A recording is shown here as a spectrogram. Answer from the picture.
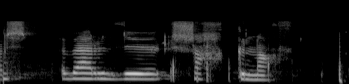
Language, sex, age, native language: Icelandic, female, 9, Icelandic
